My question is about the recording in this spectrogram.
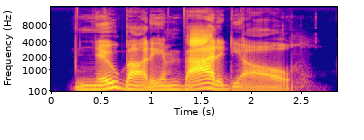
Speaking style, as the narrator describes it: growled the Reb

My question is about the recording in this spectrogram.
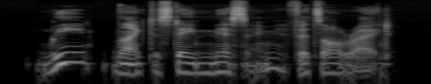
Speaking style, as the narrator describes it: John said evenly

